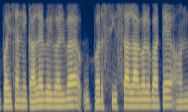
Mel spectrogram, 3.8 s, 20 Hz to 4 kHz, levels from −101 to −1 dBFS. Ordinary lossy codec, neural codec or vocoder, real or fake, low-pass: none; codec, 16 kHz in and 24 kHz out, 1 kbps, XY-Tokenizer; fake; 3.6 kHz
